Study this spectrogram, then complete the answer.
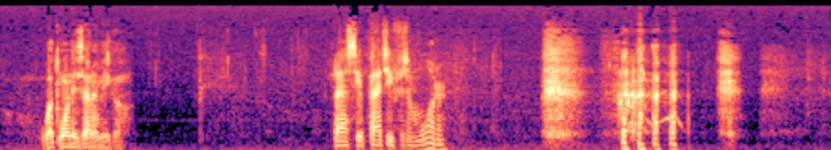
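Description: A man speaks tensely, close by.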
